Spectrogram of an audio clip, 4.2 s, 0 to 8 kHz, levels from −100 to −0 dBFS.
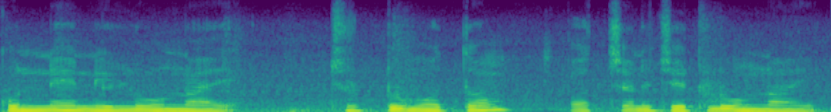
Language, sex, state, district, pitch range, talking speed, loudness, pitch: Telugu, male, Telangana, Mahabubabad, 130-155 Hz, 115 wpm, -14 LUFS, 145 Hz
